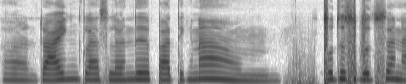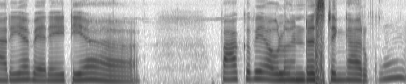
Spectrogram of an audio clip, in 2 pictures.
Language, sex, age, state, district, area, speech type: Tamil, female, 30-45, Tamil Nadu, Kallakurichi, rural, spontaneous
